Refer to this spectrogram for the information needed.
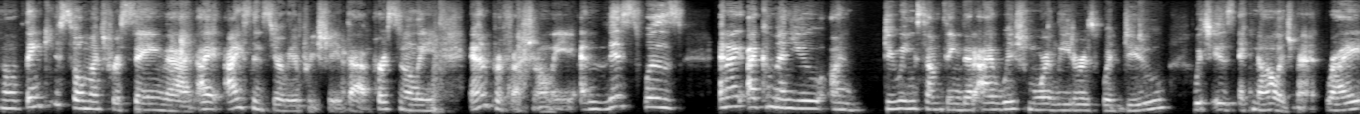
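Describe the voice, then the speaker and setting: Speaking with a French accent, a woman uses lively intonation in a somewhat breathy voice at very even loudness. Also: medium pitch for a woman, moderate pace. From Haitian American, grew up partly abroad. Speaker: podcast host. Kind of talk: interview conversation.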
